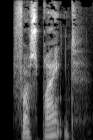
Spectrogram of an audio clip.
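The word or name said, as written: FORSPRÆNGTE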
